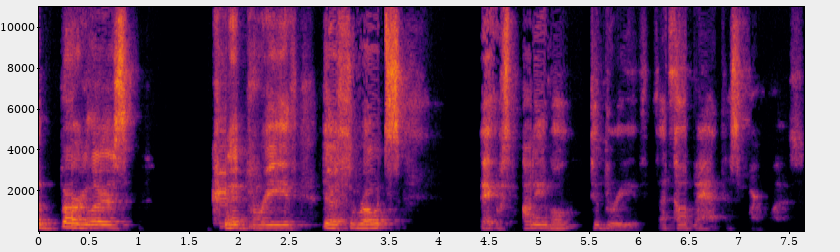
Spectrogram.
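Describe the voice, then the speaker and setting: Delivered at a very slow pace, this put-on character voice sounds raspy and sits at a middle pitch. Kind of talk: bedtime story. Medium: read story. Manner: casual, chatty asides.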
